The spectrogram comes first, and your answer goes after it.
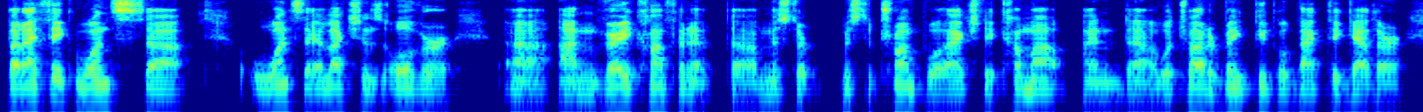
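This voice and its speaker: A middle-aged man born in Lebanon, a mayor answering interview questions in a halting way, full of fillers and restarts. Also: lowish voice, fairly even intonation, a little mellow.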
